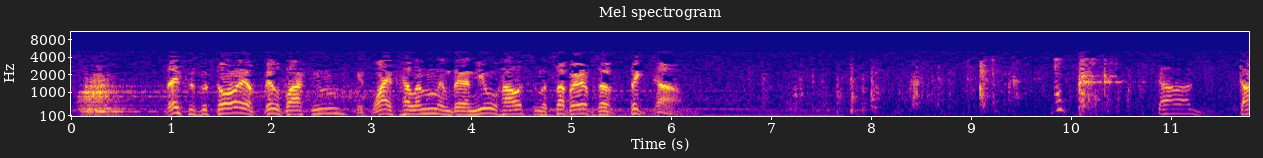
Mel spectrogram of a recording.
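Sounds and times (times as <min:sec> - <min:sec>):
low steady hum: 0:00.0 - 0:11.7
speech: 0:01.0 - 0:06.2, 0:10.9 - 0:11.7
dishes clinking and clattering while being washed: 0:07.2 - 0:10.8.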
